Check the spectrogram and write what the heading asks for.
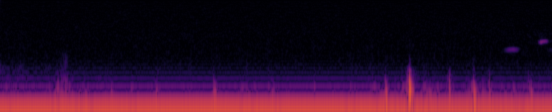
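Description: Low, irregular rumbling thuds on the microphone, like wind buffeting it, with one short sharp knock about three seconds in.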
